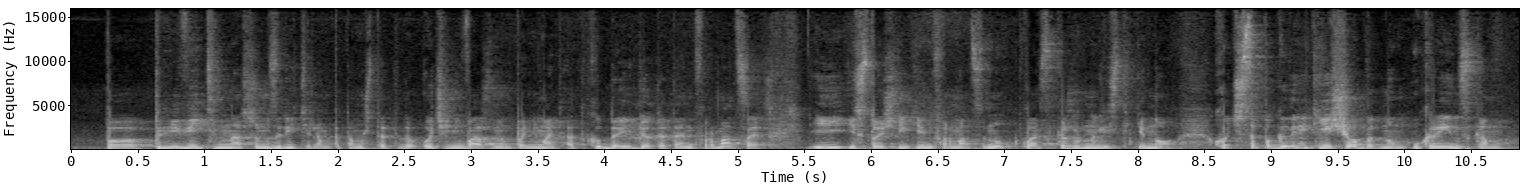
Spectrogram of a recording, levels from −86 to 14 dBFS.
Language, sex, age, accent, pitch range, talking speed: Russian, male, 20-39, native, 130-170 Hz, 145 wpm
